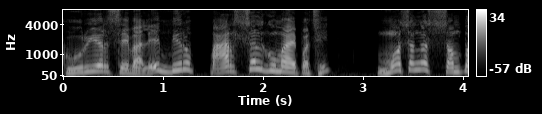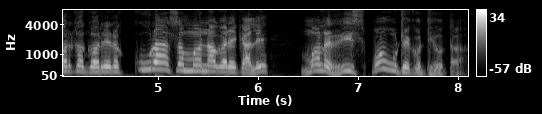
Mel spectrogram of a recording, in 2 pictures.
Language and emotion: Nepali, angry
